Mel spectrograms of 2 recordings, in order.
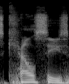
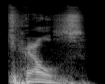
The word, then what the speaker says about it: Kelce: It's not Kelce, like you heard me just say. It's Kels. – Kels. – With an S sound at the end, not a Z.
